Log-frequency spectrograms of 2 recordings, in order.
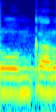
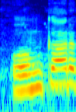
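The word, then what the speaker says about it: ओंकार: ओमकार का उच्चारण उ, अ, उ और म, और फिर जो म का पैर मुड़ा हुआ है उसको, तो वो चौथा यानी 3.5 मात्रा में हम करने वाले हैं।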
